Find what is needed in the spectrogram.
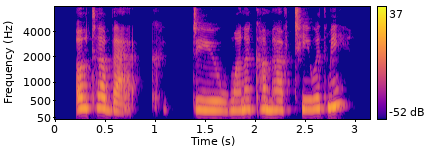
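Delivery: ordinary delivery, nothing marked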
